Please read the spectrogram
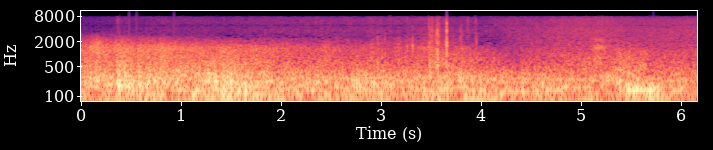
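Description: Thunder rumbling low and continuous just after a lightning strike very close by, with heavy rain, heard through a phone's microphone. A brief sharp click about three and a half seconds in.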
